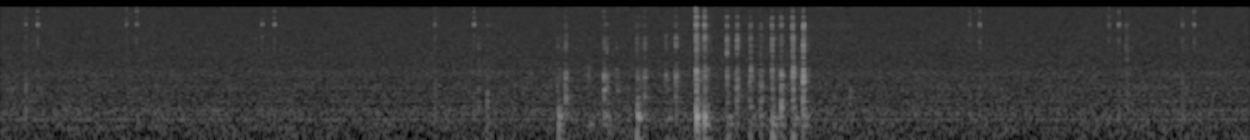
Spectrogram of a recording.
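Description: A short burst of typing on a computer keyboard, about a dozen quick keystrokes over two or three seconds in the middle, with a few faint single clicks before and after.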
